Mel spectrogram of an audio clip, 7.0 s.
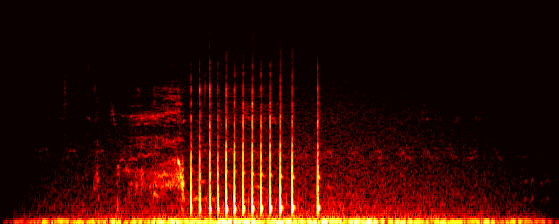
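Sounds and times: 
shoebill call: 0:01.0 - 0:04.3.

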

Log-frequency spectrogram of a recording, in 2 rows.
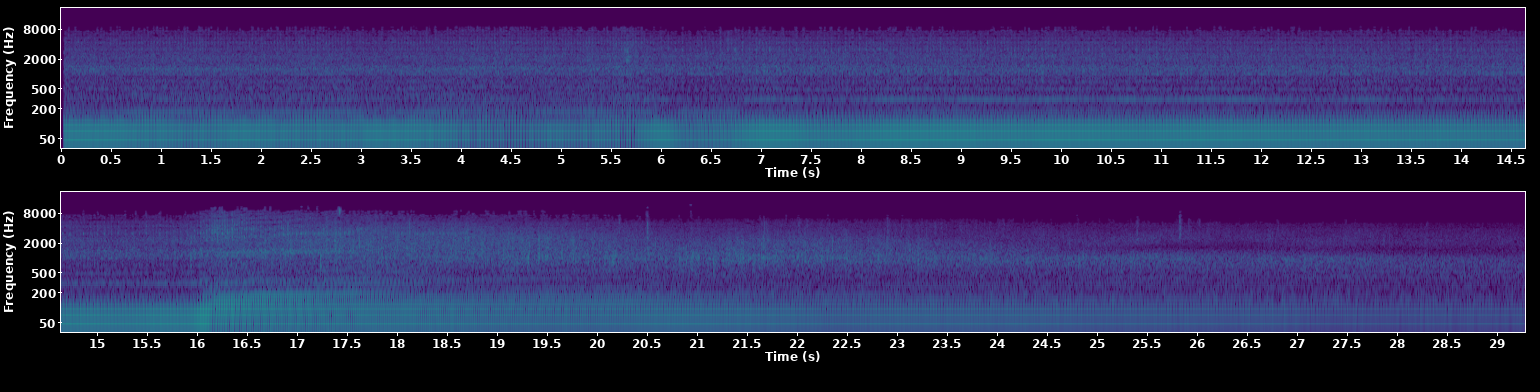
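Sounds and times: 
car engine running: 0:00.0 - 0:29.2.

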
